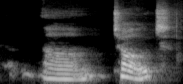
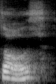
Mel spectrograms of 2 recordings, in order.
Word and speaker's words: Thoth: symbol for the Egyptian god tote or sometimes pronounced Thoth and in the Egyptian language it's called tahuti um also Ramses II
